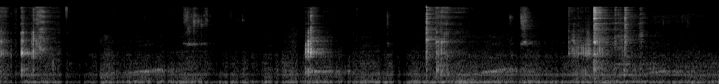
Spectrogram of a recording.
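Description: Steel spoon clinking and scraping against a stainless steel bowl, a handful of separate clinks spread over several seconds.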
